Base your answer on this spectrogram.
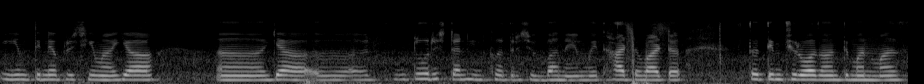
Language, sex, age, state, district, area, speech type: Kashmiri, female, 30-45, Jammu and Kashmir, Ganderbal, rural, spontaneous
